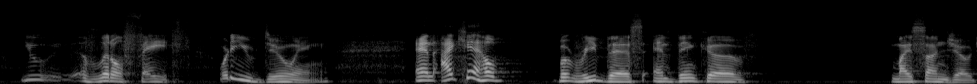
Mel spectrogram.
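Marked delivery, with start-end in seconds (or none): 0.2-3.3 mock reproachful tone with open disgust, acted out. Voicing a rebuke from the passage being discussed, mock scolding in disgust. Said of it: "Like he's scolding him. Ah, in disgust".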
